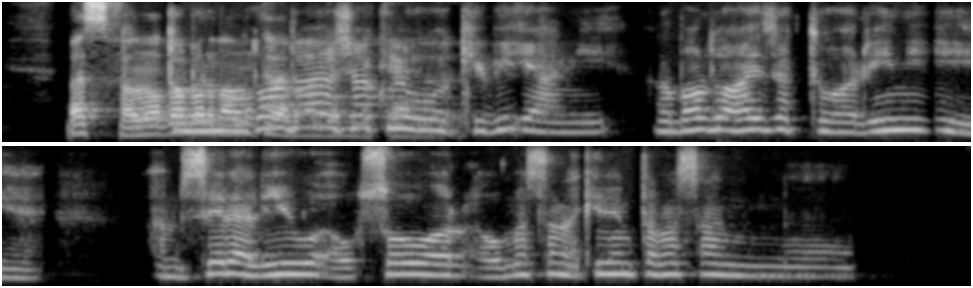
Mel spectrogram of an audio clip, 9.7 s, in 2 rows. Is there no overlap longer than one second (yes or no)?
no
